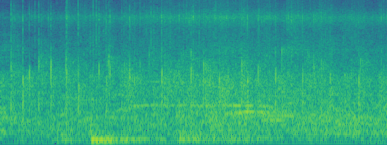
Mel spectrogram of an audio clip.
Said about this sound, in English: You won't get a chance to clap for them anymore. So do it now. Get louder.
